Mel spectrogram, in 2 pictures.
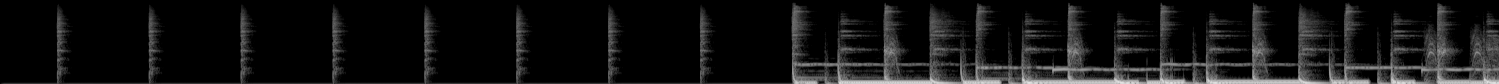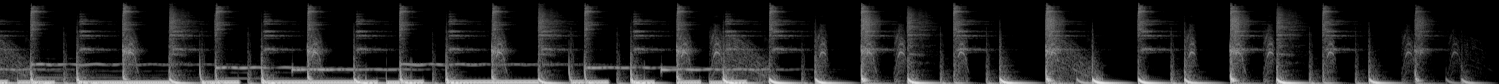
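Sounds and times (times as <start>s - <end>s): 
shuffled hip hop beat: 8.0s - 29.9s.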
